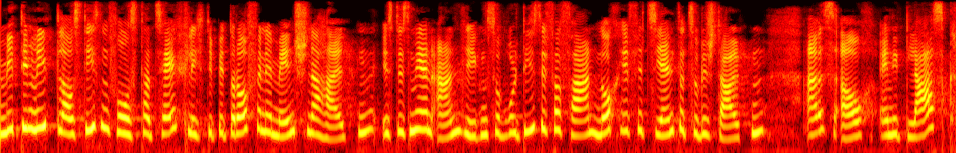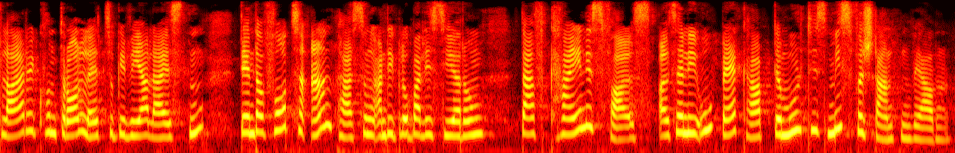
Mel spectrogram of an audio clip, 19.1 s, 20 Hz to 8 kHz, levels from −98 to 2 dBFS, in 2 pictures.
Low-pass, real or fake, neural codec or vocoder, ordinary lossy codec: none; fake; codec, 16 kHz, 4 kbps, X-Codec, WavLM features, trained on Multilingual LibriSpeech; none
